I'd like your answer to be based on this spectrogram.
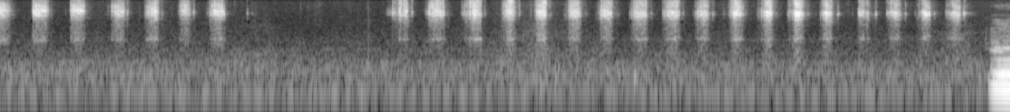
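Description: A Zomchi double edge safety razor in a wet shave: quiet, close rhythmic scraping strokes in quick, even succession, pausing for about a second and a half before the strokes resume at the same pace.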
